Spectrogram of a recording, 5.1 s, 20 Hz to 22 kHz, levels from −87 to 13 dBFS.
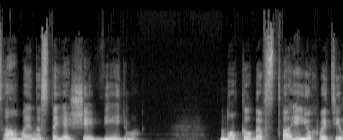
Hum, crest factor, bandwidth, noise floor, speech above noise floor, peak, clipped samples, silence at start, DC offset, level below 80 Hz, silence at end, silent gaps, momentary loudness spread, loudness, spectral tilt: none; 12 dB; 18.5 kHz; -60 dBFS; 48 dB; 0 dBFS; under 0.1%; 0 s; 0.1%; -60 dBFS; 0 s; none; 5 LU; -13 LUFS; -5.5 dB/octave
